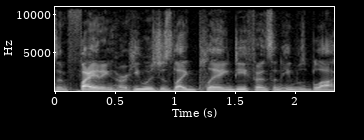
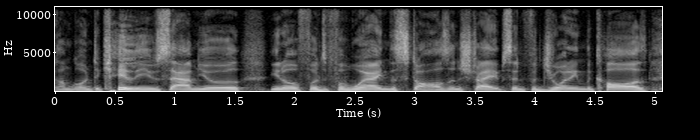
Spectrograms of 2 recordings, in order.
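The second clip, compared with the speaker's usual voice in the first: ordinary delivery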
